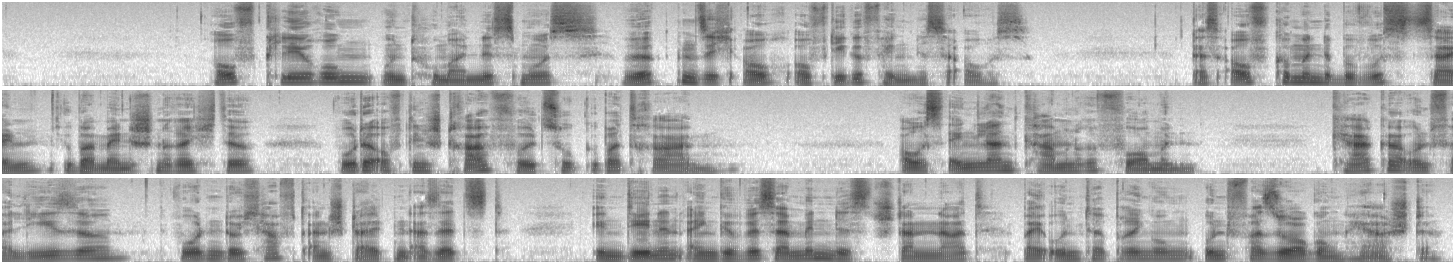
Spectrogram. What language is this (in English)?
German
